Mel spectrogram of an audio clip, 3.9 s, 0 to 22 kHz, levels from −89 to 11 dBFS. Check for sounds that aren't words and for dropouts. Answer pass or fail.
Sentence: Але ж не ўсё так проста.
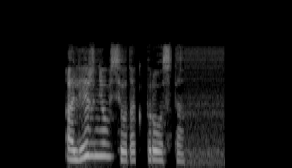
pass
